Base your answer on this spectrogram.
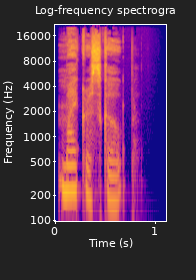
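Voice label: "microscope", American English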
